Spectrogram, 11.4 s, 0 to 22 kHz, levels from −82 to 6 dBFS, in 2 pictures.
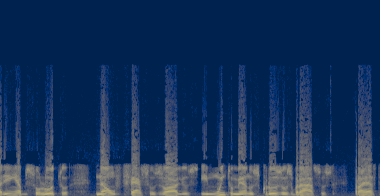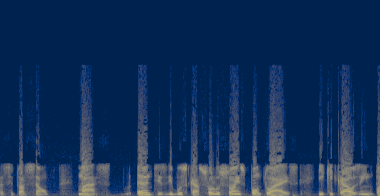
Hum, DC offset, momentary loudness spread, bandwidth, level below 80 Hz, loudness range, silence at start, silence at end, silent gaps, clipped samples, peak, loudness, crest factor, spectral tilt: none; under 0.1%; 11 LU; 15 kHz; -54 dBFS; 2 LU; 0 s; 0 s; none; under 0.1%; -10 dBFS; -23 LUFS; 14 dB; -5 dB/octave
